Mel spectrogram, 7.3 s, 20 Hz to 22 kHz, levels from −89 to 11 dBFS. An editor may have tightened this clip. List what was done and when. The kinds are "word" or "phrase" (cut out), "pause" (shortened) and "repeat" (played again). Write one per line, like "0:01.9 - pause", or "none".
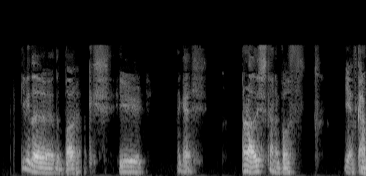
none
